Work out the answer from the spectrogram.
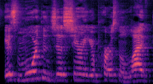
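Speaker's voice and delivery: usual speaking voice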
